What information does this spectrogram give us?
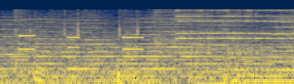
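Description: A telephone keypad dialing a number, giving a quick series of short electronic beep tones in a steady rhythm over a busy background.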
